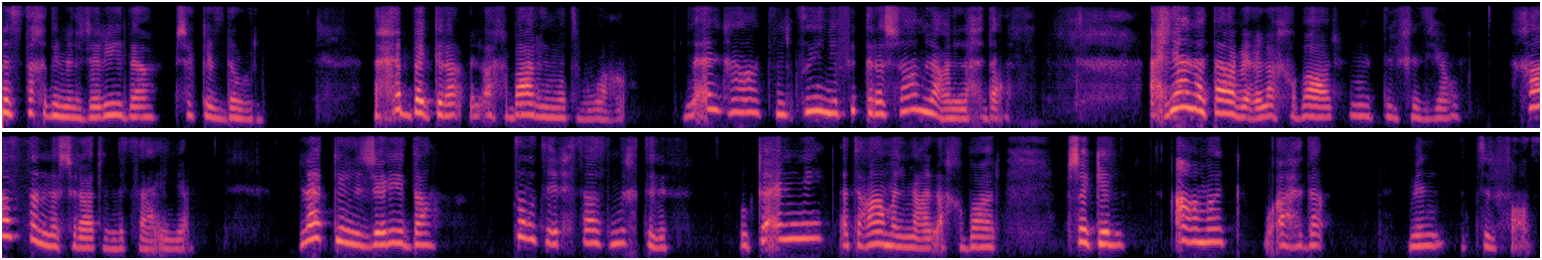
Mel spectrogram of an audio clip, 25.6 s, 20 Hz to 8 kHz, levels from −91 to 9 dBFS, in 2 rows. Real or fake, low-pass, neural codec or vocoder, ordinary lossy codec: fake; 7.2 kHz; codec, 16 kHz, 2 kbps, FreqCodec, smaller model; none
